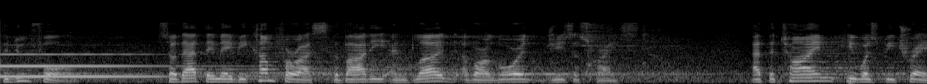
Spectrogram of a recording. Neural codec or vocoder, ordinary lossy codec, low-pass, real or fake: none; MP3, 48 kbps; 7.2 kHz; real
